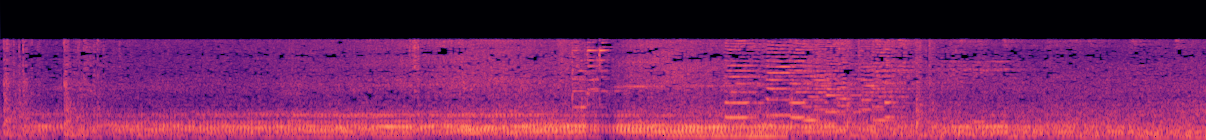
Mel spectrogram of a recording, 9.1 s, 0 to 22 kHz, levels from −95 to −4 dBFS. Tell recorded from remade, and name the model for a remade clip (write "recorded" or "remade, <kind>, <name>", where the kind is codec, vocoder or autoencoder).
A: recorded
